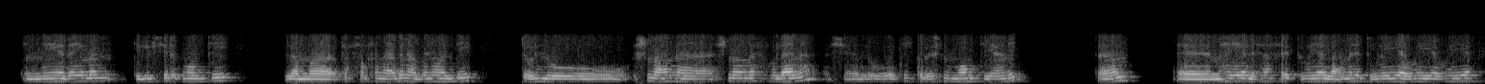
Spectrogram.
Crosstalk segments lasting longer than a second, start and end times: none

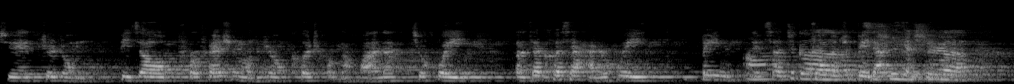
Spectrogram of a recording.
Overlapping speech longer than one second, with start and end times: 7.5-9.6

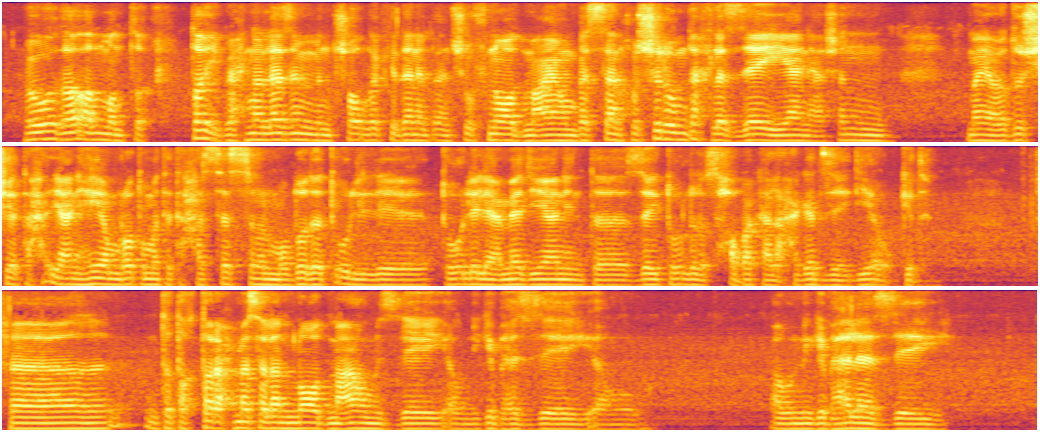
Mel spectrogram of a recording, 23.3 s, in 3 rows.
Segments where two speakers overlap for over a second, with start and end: none

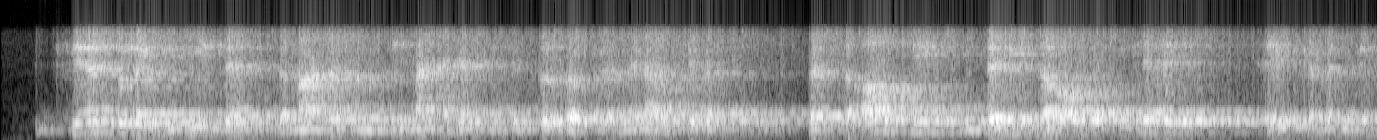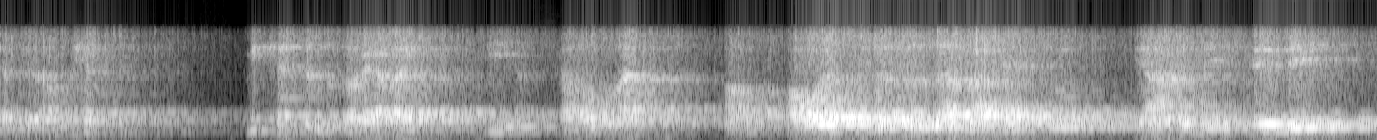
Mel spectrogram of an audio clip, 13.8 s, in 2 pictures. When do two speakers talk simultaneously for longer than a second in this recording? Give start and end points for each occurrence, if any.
none

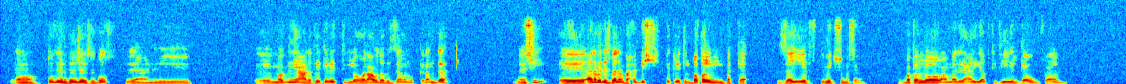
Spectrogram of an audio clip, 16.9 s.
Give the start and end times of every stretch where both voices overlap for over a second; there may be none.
none

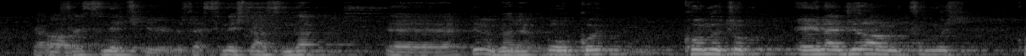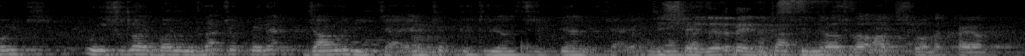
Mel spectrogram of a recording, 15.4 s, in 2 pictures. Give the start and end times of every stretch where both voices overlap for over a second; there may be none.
13.4-14.6

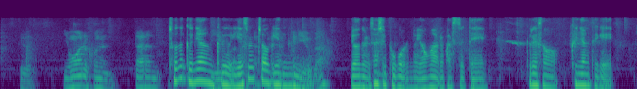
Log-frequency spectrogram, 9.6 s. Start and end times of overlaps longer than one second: 3.2-4.7

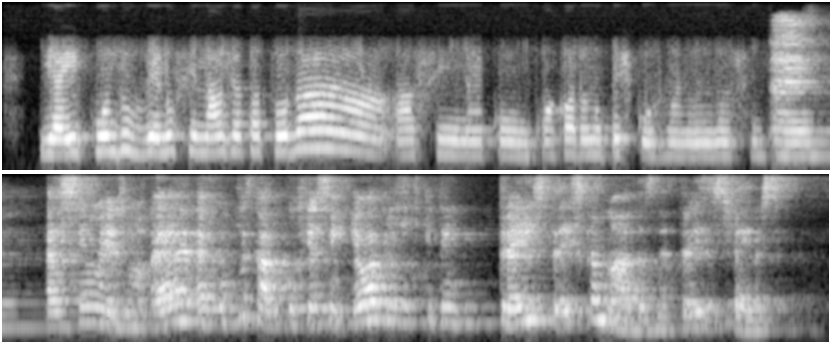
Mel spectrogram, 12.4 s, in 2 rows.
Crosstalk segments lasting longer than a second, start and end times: none

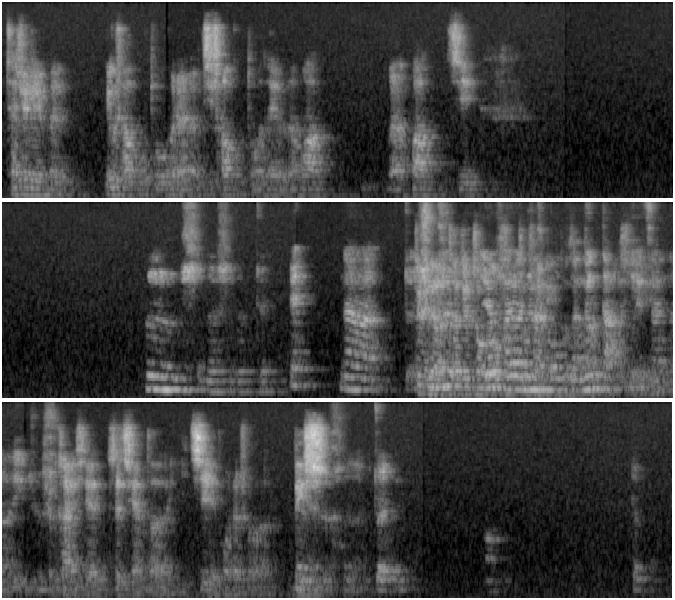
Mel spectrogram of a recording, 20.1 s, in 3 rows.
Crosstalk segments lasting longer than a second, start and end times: 10.8-13.3

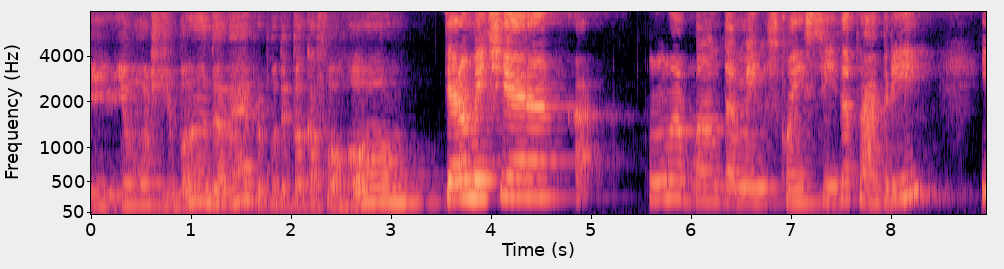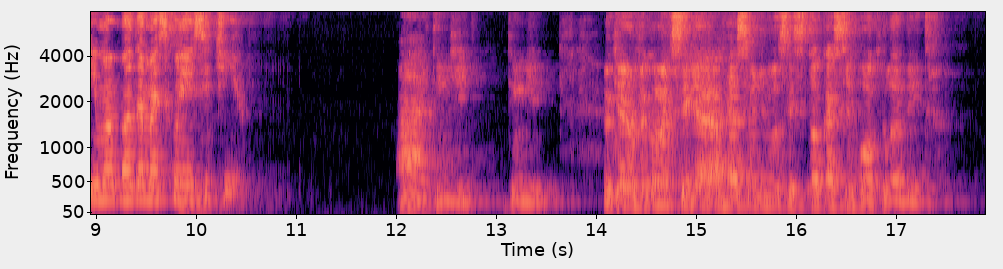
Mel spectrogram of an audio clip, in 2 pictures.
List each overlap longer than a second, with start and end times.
none

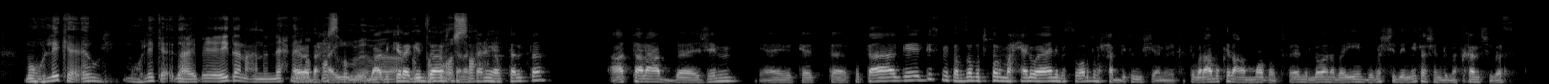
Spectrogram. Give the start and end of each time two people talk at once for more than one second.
2.9-5.0

